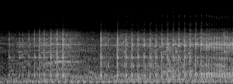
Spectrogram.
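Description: Brass band playing a quiet passage: a fast, even drum roll over low held notes.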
